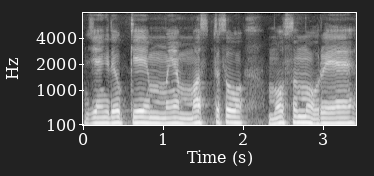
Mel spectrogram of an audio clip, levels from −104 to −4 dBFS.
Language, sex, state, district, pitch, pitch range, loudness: Rajasthani, male, Rajasthan, Nagaur, 145 Hz, 140-150 Hz, -14 LUFS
